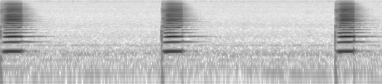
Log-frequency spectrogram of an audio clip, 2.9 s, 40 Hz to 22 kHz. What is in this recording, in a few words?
Short Attack Bb1, Harmonica; Zero G - Harmonica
